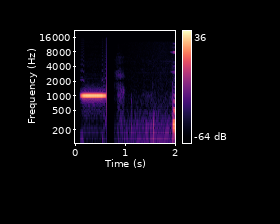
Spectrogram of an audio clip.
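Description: A single steady electronic beep at one pitch, lasting about half a second and cut off sharply: a TV colour-bar test tone.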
